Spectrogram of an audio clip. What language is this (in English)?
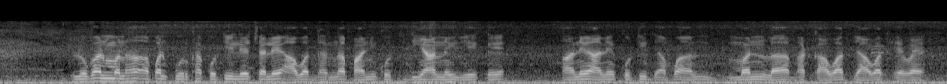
Chhattisgarhi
